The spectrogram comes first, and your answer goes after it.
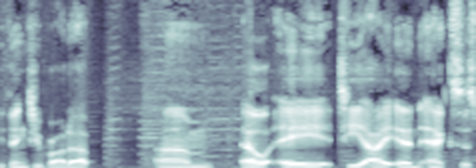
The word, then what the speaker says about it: Latinx: clarify a few things you brought up um l-a-t-i-n-x is pronounced she says Latin X okay uh it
